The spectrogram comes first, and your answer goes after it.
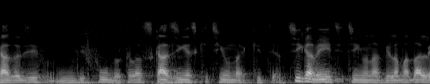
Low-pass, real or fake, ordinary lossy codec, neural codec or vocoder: none; real; none; none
